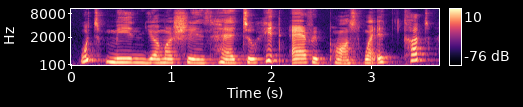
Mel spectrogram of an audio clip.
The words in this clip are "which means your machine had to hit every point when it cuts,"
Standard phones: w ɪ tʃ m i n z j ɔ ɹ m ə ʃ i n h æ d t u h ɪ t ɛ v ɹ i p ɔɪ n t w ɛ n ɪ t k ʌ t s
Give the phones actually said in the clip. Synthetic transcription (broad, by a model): w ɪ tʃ m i n j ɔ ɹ m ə ʃ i n h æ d t u h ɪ t ɛ v ɹ i p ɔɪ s w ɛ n ɪ t k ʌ t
